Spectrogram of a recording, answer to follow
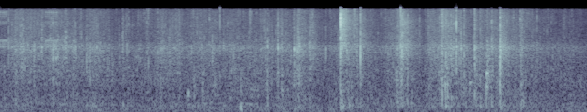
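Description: Dry bamboo leaf litter rustling and crackling as a person moves through it, with a run of sharp crackles in the second half.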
